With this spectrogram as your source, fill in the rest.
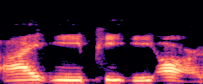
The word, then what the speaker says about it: Ieper: and the way they pronounce it is it's ieper it's pronounced deeper yeah so that's how that's how the natives who live there pronounce it aper um but the way we always see it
